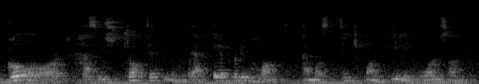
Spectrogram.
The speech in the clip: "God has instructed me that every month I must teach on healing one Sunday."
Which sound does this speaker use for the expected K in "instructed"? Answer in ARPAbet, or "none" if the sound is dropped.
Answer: K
